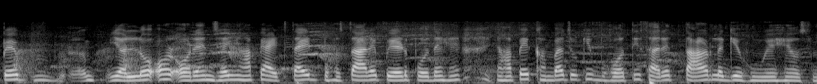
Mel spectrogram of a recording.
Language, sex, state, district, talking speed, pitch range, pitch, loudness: Hindi, female, Bihar, Bhagalpur, 220 wpm, 185-210 Hz, 200 Hz, -18 LUFS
